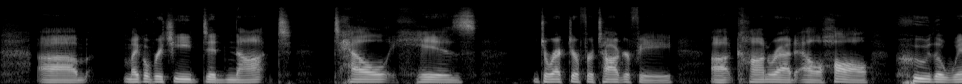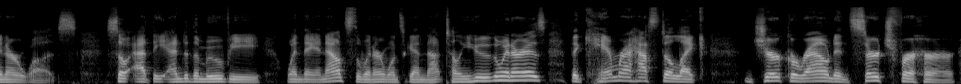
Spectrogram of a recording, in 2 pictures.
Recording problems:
none

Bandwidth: 15 kHz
